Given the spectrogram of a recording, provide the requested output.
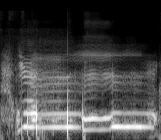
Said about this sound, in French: voilà, tu hurles, tu cries, ok, et, et instantanément ton émotion elle passe.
